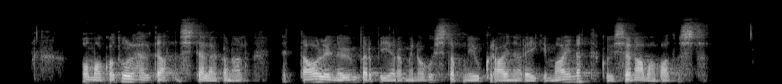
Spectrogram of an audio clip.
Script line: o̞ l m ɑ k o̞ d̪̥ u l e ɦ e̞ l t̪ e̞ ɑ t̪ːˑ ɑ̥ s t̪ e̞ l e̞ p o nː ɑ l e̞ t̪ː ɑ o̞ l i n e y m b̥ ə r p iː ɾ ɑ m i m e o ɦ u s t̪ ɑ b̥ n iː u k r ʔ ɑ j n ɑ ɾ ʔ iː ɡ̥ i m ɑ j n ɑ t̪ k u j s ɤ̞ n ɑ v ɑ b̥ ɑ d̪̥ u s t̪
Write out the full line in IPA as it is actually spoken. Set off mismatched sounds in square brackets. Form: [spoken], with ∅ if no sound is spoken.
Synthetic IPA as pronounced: o̞ [∅] m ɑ k o̞ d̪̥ u l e ɦ e̞ l t̪ e̞ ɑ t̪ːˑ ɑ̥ s t̪ e̞ l e̞ [k] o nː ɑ l e̞ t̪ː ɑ o̞ l i n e y m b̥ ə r p iː ɾ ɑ m i [n] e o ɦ u s t̪ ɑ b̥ n iː u k r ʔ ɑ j n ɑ ɾ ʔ iː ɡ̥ i m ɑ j n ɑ t̪ k u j s ɤ̞ n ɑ v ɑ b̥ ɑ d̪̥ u s t̪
